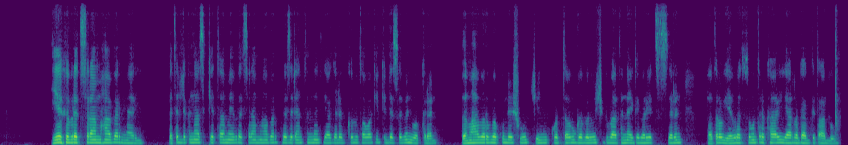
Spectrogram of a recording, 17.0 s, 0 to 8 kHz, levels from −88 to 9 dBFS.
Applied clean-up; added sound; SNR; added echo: neural mask model DeepFilterNet 3.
